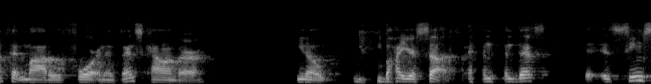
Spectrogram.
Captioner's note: chuckles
